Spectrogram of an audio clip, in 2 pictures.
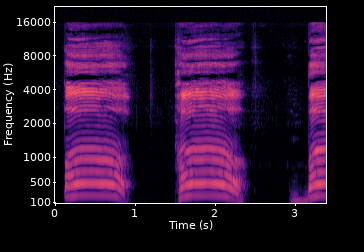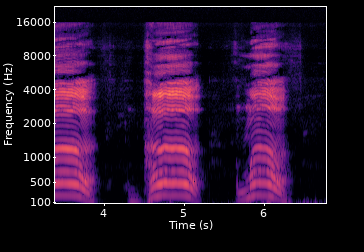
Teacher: ओठाचा वापर करून जे वर्ण उच्चारले जातात त्यांना म्हणायचं ओष्ठ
